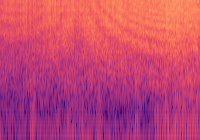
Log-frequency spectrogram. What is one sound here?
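A sword swooshes through the air in a heavy slash.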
